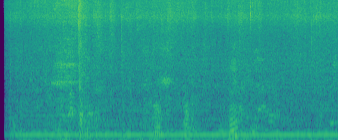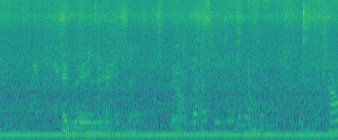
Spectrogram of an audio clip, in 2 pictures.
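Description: Men and women chat casually nearby.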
